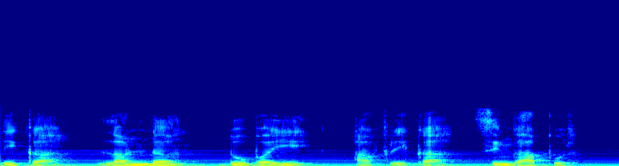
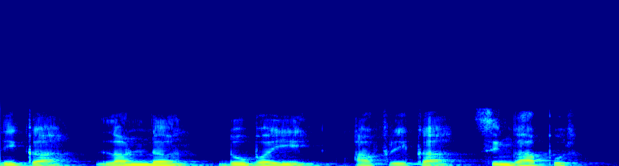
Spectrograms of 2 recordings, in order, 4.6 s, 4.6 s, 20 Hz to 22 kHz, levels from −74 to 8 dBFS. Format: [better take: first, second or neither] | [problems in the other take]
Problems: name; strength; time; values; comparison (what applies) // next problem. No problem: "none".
second | background sound (Bowed string instrument); 14 dB below the speech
